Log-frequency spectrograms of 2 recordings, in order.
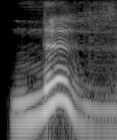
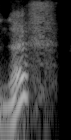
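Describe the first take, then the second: First: The word ends with a V sound. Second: The word ends with an F sound. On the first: "je dois prononcer V" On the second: "le nombre neuf"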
